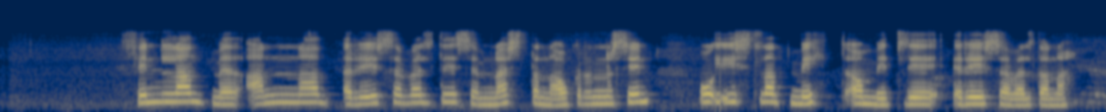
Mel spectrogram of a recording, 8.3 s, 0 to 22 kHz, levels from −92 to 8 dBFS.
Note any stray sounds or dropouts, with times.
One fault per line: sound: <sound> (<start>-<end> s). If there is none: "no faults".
no faults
